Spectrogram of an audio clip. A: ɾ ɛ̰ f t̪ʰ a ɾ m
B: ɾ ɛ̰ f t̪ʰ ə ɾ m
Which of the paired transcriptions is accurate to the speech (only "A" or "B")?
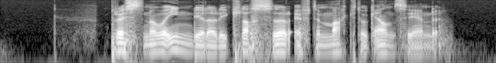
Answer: B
